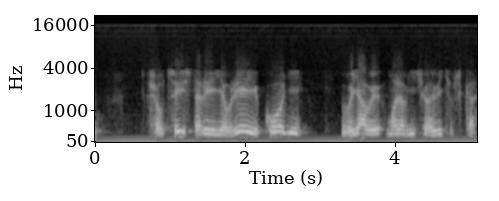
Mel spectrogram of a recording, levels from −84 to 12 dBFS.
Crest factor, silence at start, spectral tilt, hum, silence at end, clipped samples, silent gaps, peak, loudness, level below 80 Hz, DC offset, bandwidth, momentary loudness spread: 12 dB; 0 s; -6.5 dB/octave; none; 0 s; under 0.1%; none; -6 dBFS; -18 LUFS; -38 dBFS; under 0.1%; 16.5 kHz; 10 LU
